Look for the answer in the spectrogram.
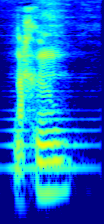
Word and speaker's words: Nahum: You remember how you say his name in Hebrew? Nahum.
